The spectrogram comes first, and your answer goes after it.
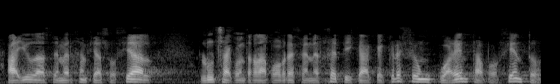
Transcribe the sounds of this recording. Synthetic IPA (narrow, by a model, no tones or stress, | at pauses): ajuð̞azðeːme̞ɾxe̞n̟θjaso̞θjalː | ut͡ʃako̞nt̪ɾalapo̞β̞ɾe̞θaene̞ɾxe̞t̪ikake̞kɾe̞θe̞uŋkwaɾe̞nt̪apo̞ɾθje̞nt̪o̞̰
